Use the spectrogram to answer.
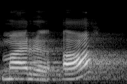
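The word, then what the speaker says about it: مرأة: We will not pronounce this letter. We can read mar'a, but you should write ta.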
